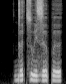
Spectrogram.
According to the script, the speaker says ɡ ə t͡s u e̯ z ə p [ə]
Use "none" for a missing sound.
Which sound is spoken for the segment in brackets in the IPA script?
ə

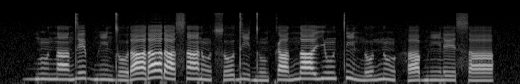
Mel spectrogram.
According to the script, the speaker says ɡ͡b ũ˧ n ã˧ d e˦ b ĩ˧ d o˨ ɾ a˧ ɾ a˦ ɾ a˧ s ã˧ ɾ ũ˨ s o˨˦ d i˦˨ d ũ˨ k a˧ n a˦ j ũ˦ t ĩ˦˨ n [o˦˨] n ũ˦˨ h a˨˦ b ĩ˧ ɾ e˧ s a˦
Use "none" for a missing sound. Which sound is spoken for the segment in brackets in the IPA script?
o˨˦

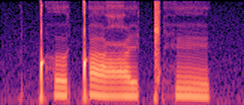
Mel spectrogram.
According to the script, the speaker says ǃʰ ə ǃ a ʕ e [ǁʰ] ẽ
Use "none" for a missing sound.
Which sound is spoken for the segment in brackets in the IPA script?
ǁʰ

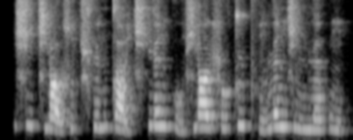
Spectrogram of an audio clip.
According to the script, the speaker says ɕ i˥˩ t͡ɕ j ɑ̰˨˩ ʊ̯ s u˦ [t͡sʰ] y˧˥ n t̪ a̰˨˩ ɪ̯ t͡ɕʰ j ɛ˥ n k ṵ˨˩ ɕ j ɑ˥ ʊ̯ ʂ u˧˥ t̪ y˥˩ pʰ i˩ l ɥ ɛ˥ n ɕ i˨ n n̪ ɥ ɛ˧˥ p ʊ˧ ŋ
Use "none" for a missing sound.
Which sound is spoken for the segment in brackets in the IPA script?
t͡ɕʰ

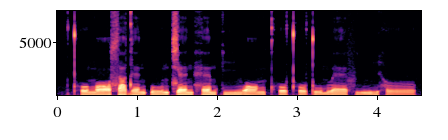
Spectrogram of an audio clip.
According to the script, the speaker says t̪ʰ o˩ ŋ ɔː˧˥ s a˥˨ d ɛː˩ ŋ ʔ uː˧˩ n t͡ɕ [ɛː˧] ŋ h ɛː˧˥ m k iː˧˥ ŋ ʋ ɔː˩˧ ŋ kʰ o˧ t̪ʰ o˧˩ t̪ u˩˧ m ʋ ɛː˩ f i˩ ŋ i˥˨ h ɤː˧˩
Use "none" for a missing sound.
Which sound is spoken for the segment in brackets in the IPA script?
ɛː˧˥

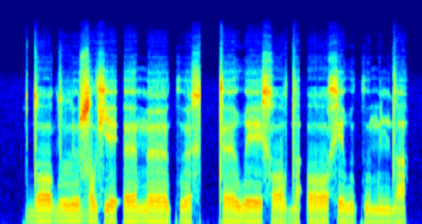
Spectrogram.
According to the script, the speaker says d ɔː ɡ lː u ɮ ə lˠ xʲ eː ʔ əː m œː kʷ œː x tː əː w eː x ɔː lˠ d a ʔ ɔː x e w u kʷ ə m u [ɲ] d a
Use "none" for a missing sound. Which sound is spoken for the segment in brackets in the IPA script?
ɲ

